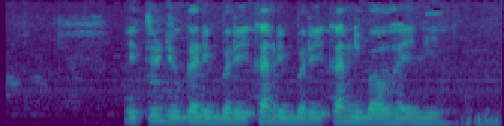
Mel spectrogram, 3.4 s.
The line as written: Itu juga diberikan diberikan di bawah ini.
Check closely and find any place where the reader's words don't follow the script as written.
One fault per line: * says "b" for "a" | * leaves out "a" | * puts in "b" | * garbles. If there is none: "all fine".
all fine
